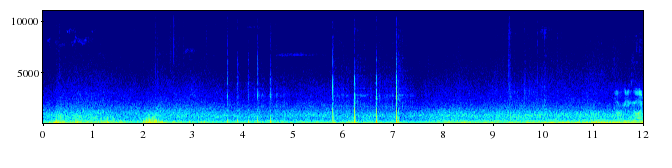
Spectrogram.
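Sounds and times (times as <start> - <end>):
hammer striking nail: 3.6 - 5.0, 5.8 - 7.5.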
